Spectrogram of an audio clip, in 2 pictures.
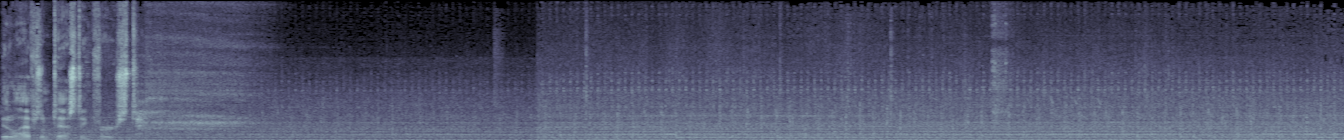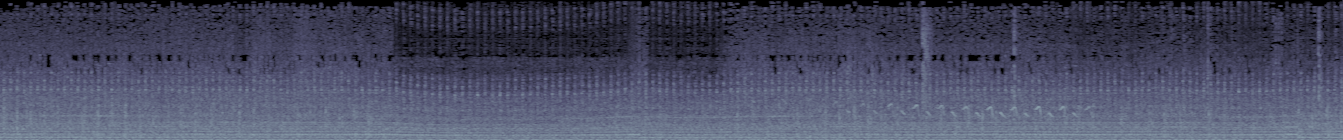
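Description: A diesel excavator engine hums steadily, its pitch dipping briefly then recovering.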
